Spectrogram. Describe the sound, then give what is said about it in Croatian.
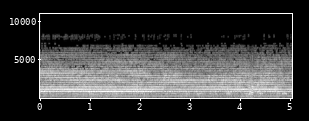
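Old Ćiro narrow-gauge steam train arriving from Šargan mountain on the Mokra Gora–Višegrad line: a sustained, harmonically rich whistle tone holds steadily over a continuous rumble of rolling rail noise. “Evo stiže gvozdena mašina sa Šargana, Šarganski planina.”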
